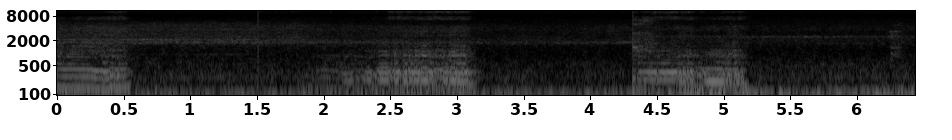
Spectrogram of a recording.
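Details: A Chihuahua snores in its sleep, rough nasal breaths roughly a second long alternating with quieter pauses, over a constant low hum.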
